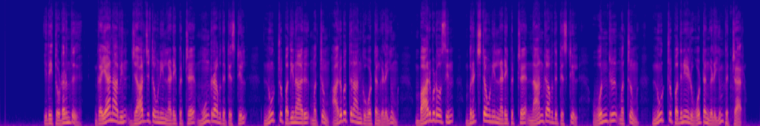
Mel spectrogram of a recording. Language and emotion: Tamil, neutral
